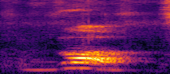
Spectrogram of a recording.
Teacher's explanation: दंतोष्ठ मतलब दांत और ओष्ठ। व, जब हम व कर रहे हैं तो हमारा दांत भी लग रहे हैं और होठों का भी इस्तेमाल हो रहा है।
